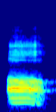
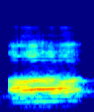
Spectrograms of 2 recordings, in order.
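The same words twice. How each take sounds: First: The vowel is kept short. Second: The vowel is drawn out long. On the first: The speaker calls it right. "बल्कि पढ़ना है हमजा जबर आ" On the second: The speaker calls it wrong. "आ ऐसे नहीं पढ़ना"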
